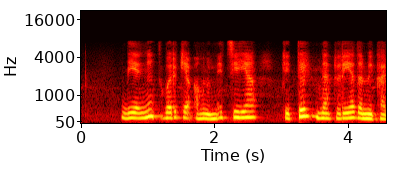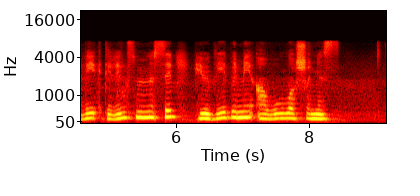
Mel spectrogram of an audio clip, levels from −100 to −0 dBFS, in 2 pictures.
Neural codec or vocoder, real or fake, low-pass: codec, 16 kHz, 0.5 kbps, FunCodec, trained on Chinese and English, 25 frames a second; fake; 7.2 kHz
